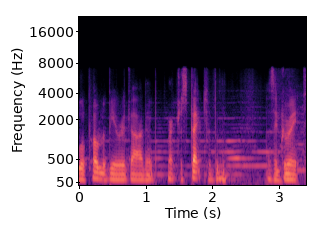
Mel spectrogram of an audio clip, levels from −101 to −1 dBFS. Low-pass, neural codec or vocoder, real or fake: 7.2 kHz; codec, 16 kHz, 1 kbps, X-Codec, HuBERT features, trained on general audio; fake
